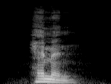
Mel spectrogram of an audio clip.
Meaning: 1. to check 2. to hinder, to hamper
- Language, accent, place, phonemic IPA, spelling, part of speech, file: German, Germany, Berlin, /ˈhɛmən/, hemmen, verb, De-hemmen.ogg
